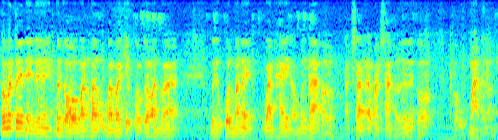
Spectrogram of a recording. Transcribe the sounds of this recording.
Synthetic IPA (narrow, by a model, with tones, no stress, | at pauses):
bɔː˧˦ma˧˥˨nt͡ɕa˧e˧˩na˨˩jnɯ˧˩˨ma˧˥˨nkɔː˧˩ma˧˥˨na˧ma˧˥nbaː˧˩ki˨˩wkʰaː˧˨ka˧˨wa˨˩˨nwaː˧ | bɯː˨˩ku˧˩ət̚maː˧na˧˩ | waː˧˩nɦa˧˩jkʰa˨˩wmɯ˧˨ŋlaː˧˩kʰa˨˩wpa̰ː˨˩ŋsaː˧˩ŋʔa̰ː˧paː˨˩ŋsaː˧˩˨ŋkʰa˨˩wlɯː˧˥˨lɛː˧˩kɔː˧˩ | kʰa̰˨˦wʔṵ˨˧˩k̚maː˧˩n̚ha˧˩ka˨˩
